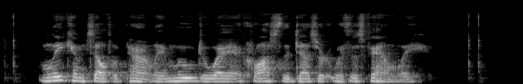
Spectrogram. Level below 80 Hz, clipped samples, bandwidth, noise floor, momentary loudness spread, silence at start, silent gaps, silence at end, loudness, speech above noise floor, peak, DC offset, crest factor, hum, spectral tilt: -60 dBFS; under 0.1%; 11.5 kHz; -50 dBFS; 9 LU; 0.4 s; none; 1 s; -20 LUFS; 31 dB; -2 dBFS; under 0.1%; 18 dB; none; -7 dB/octave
